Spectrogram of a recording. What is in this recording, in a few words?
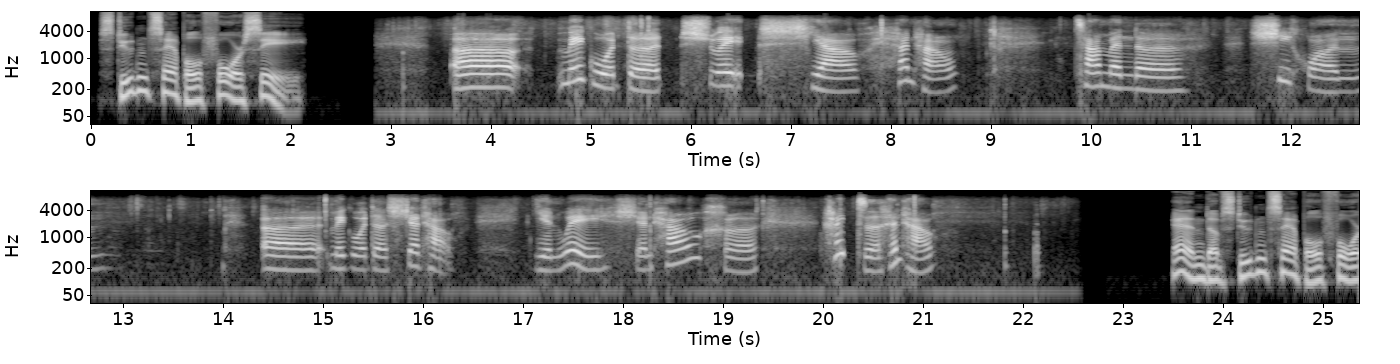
chinese conversation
